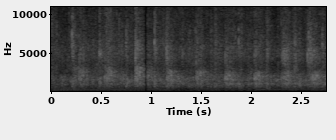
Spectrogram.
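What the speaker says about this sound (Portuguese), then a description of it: "Dê um aplauso bem forte ao Senhor." Congregation in a church service applauding, a steady, dense wash of many hands clapping at even loudness throughout, with no voices over it.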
